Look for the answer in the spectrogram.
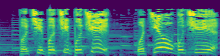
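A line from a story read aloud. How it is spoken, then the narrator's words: Yelling, refusing. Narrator (Chinese): 凯蒂叫嚷着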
